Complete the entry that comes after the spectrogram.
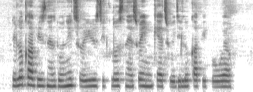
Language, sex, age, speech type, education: Nigerian Pidgin, female, 30-45, spontaneous, tertiary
